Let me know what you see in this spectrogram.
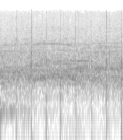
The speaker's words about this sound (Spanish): a todos esos jóvenes valientes venezolanos que salen a la calle, a todos los muchachos que hemos perdido hasta este momento. Yo quiero un fuerte aplauso para ellos, señores.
